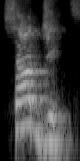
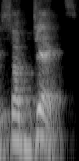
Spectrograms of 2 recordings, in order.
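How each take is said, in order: First: SUBject, high first syllable then falling; first-syllable stress. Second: SubJECT, weight on "ject"; second-syllable stress. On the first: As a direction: noun subject, weight on "sub". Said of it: "First syllable". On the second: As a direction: verb subject, light "sub", full "ject". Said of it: "On the second syllable". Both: Shown as a demonstration.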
